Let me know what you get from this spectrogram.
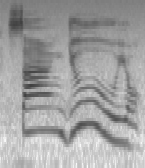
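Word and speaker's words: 三十四: Nah, digabung ini pengucapannya sang ju yong.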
